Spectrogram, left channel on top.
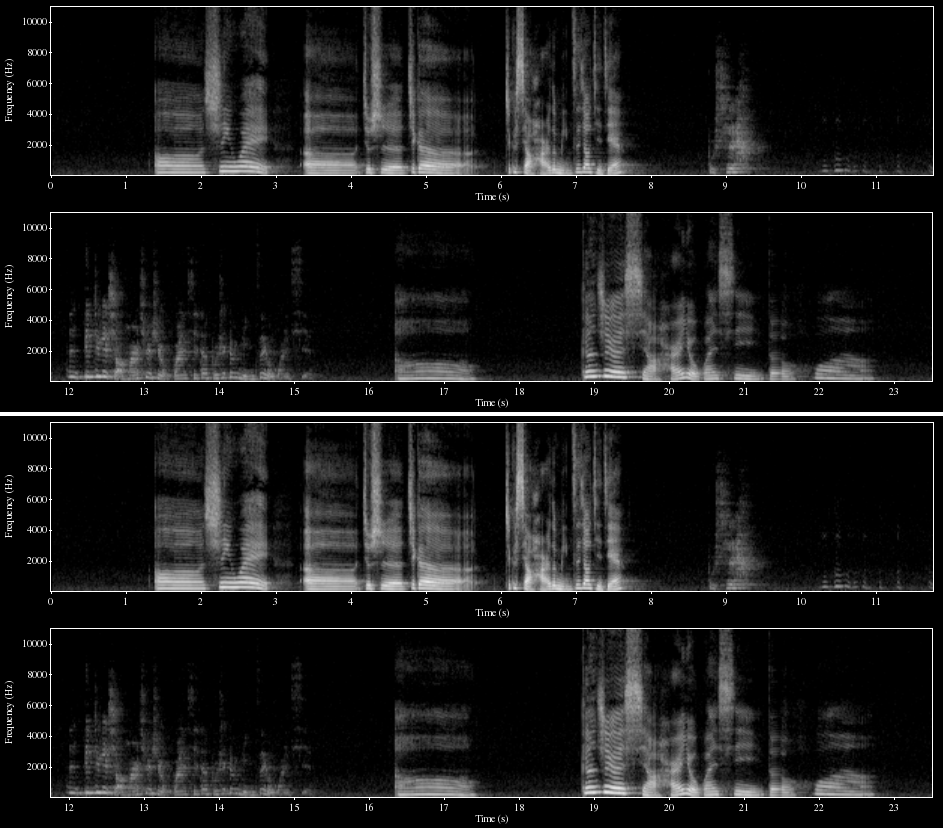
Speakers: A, on the right; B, on the left.
A: 呃，是因为呃就是这个这个小孩儿的名字叫姐姐
B: 不是，<laughs> 但跟这个小孩确实有关系，但不是跟名字有关系，
A: 哦，跟这个小孩儿有关系的话，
